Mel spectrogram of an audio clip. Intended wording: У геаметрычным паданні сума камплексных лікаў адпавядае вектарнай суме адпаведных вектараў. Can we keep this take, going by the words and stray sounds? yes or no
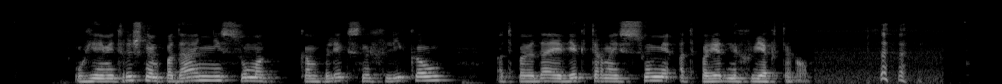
no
